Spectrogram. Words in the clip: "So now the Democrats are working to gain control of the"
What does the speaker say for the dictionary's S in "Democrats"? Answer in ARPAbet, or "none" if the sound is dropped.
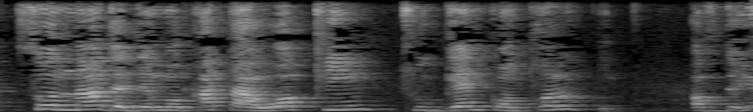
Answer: none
